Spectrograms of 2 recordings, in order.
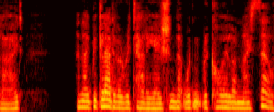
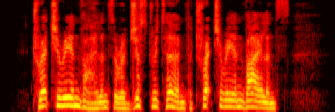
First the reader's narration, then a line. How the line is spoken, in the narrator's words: cried Hindley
